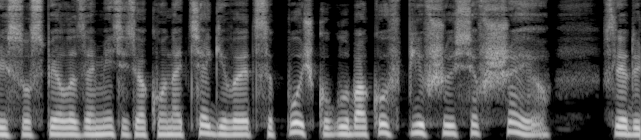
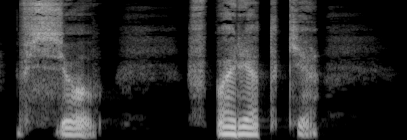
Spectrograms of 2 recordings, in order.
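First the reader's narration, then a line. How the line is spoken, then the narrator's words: Hoarse rasp. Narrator (Russian): Магарыч прохрипел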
